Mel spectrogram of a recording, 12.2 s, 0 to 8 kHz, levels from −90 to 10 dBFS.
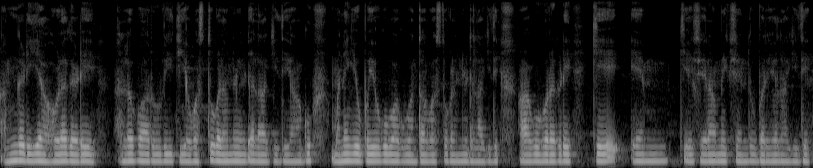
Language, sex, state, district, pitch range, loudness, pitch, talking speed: Kannada, male, Karnataka, Bellary, 125-130 Hz, -32 LUFS, 125 Hz, 80 wpm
